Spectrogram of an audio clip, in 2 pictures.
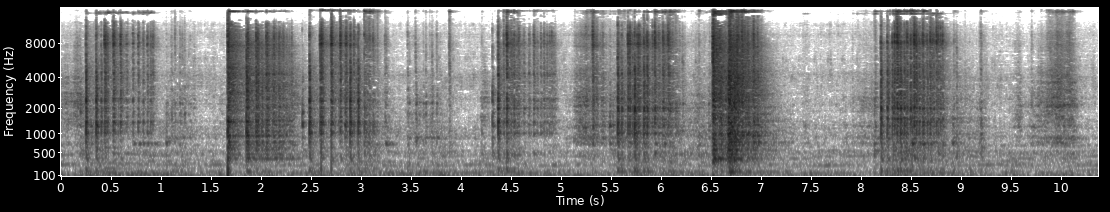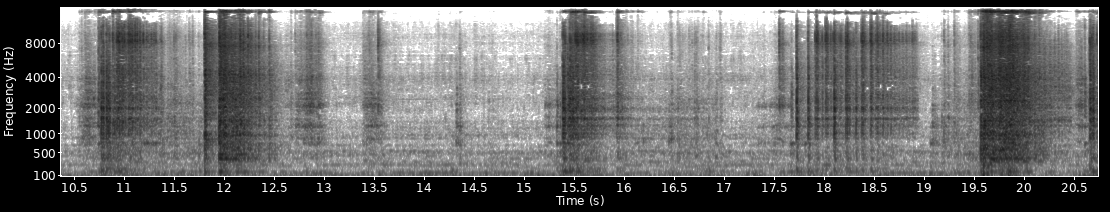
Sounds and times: Coin (dropping): 0.1 - 7.2, 8.0 - 13.7, 15.2 - 20.7.

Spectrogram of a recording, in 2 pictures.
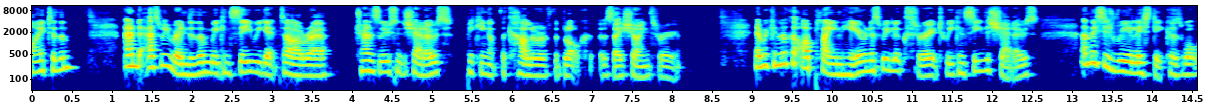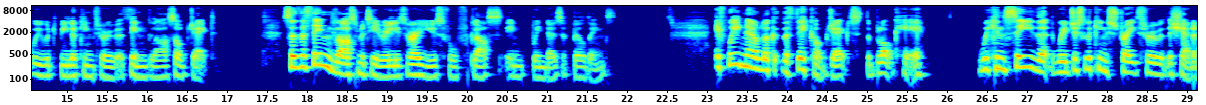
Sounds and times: Speech: 0.0 - 8.2, 9.0 - 16.9, 17.6 - 21.9, 23.0 - 25.8, 26.5 - 29.1.

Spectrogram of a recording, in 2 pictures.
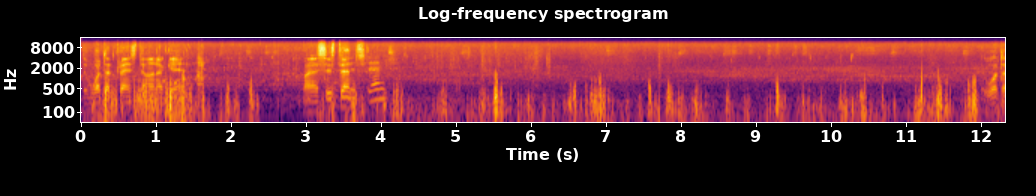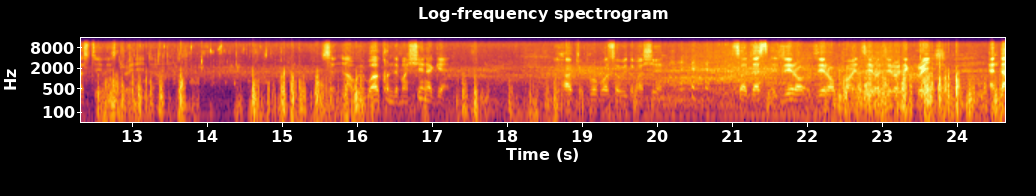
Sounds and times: Outside, rural or natural: 0.0 - 24.6.

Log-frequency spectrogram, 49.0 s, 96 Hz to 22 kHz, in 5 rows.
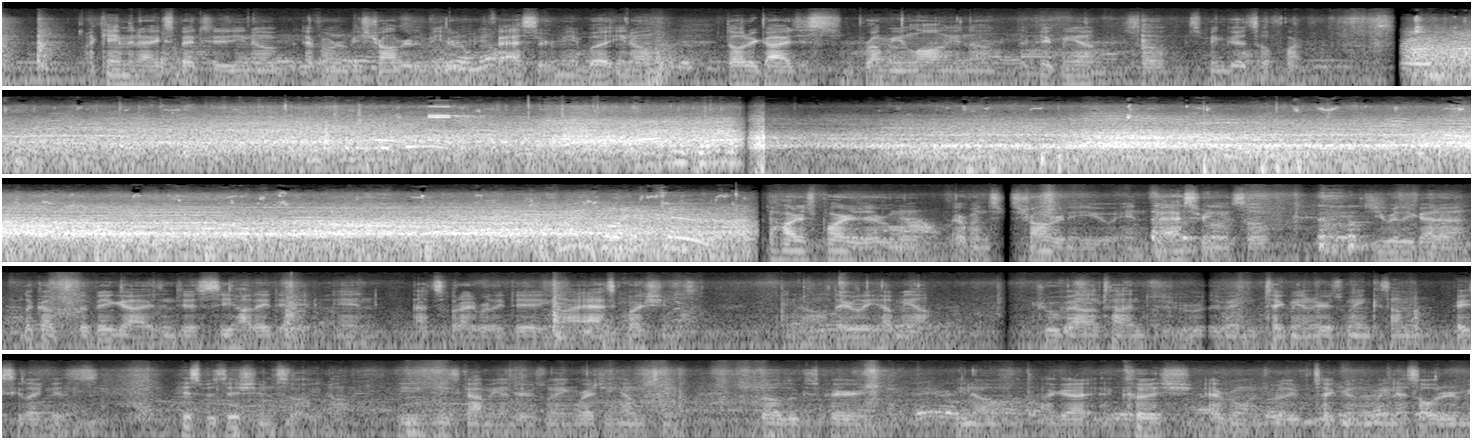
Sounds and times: Speech: 0.6 - 9.0, 23.6 - 35.6, 36.2 - 48.9.

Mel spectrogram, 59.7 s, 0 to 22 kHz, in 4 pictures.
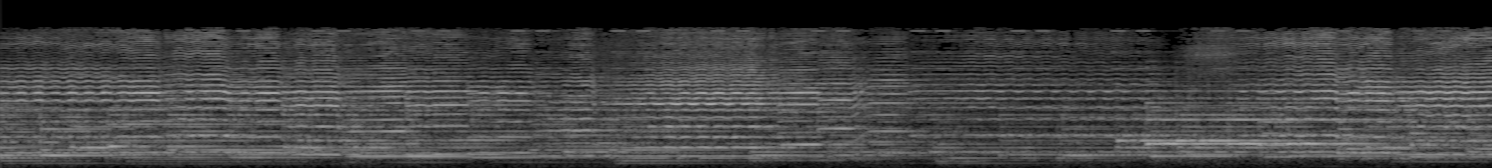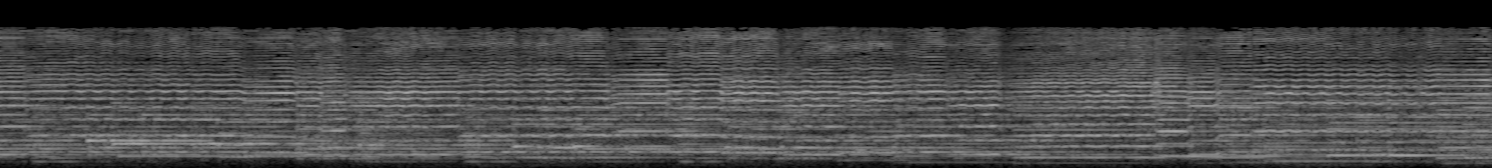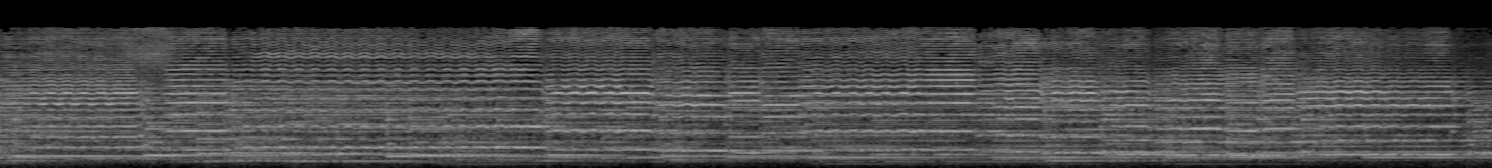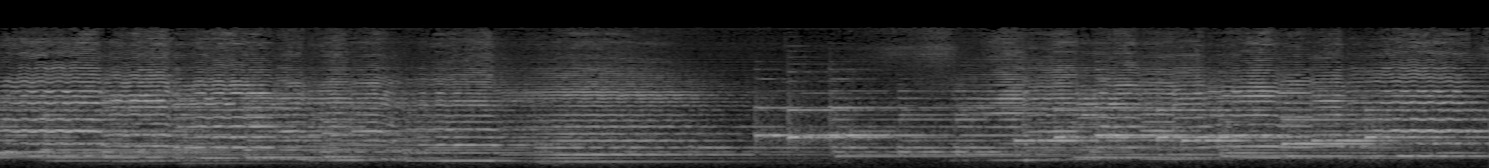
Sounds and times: Cello: 0.0 - 59.6.

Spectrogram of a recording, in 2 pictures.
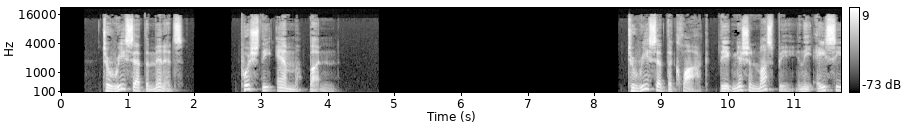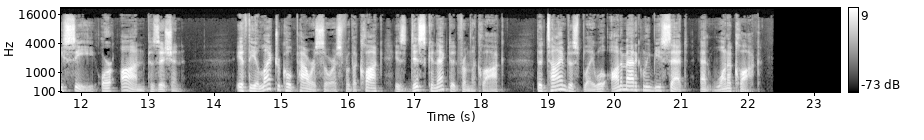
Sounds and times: Speech: 0.6 - 1.9, 2.7 - 4.2, 8.5 - 13.6, 14.4 - 22.4.

